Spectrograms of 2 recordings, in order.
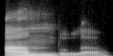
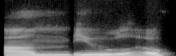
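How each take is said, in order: First: Slow AM-bu-lo; stress on first syllable. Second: Drawn-out am-BYU-lo, stress on the middle of ambulo; slowly misplace the stress in ambulo onto "byu"; wrong stress in ambulo. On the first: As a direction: hit the opening A of Ambulo, let the rest fall. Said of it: "where to put the emphasis". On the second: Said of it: "Notice it's not". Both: Shown as a demonstration.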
